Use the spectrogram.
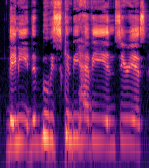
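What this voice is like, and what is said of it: Mocking parody voice. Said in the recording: “do a parody voice ... That was actually really good.”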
